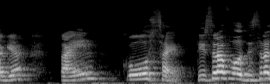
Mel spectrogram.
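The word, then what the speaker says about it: cosine: कॉस जो होता है ना, वो कॉस नहीं है, वो पूरा उसको अगर एक्सपांड करा जाएगा तो वो हो जाएगा कोसाइन। ठीक है, ये समझ में आ गया, साइन कोसाइन।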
